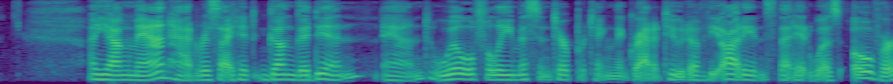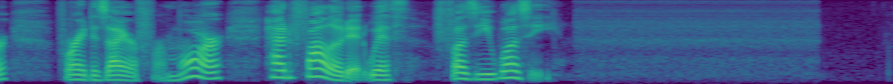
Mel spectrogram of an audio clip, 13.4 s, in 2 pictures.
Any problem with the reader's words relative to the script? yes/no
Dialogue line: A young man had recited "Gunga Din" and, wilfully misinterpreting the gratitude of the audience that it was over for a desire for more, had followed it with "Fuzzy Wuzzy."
no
